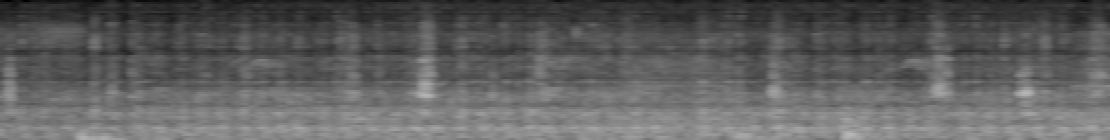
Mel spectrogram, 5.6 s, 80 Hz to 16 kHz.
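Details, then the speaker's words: Replacement pump, installed after the previous one vibrated, on a test run at low speed after running at 450 RPM (about 9 in vacuum on 2-in pipe, 20 psi). It runs steadily with a faint internal scraping rub, occasional light ticks and pulsing; cause unknown. "there's a pretty distinct rubbing sound inside of the pump that you can hear and the pulsing"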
